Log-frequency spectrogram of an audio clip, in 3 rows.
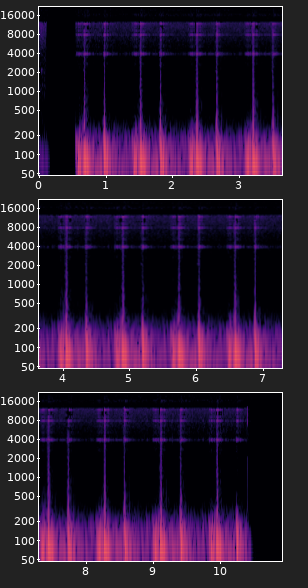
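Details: Teaching recording: regular heartbeat near 71 a minute with a soft extra sound just before each first heart sound; fourth heart sound (S4) gallop.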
